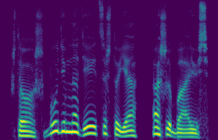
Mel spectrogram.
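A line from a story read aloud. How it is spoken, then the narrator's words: Heavy sigh. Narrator (Russian): тяжело вздохнул Глаз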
